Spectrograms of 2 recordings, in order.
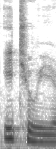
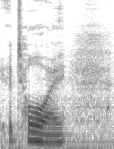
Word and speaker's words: Itoi: I think it's actually accurately pronounced Itui or something like that, even though I like to say Itoi.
